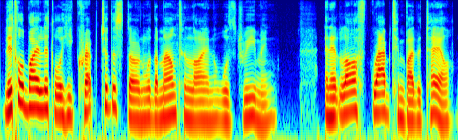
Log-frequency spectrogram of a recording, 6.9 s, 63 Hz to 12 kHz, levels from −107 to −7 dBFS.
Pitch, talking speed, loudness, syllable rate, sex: 160 Hz, 190 wpm, -20 LUFS, 4.8 syllables/s, male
